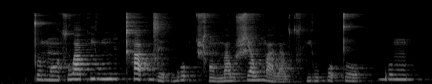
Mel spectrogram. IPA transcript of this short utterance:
t̪ ə˧ n̪ ɔ̃˧ s w a˦ k j u˦ ŋ i˦ kʰ a˦ ʔ d͡z e˨ ʔ b o˦ ʔ t͡ɕʰ ɔ̃˨˩ n̪ a˧ w ɕ a˦ w m a˨˩ l a˨˩ w t͡sʰ j u˧ p o˦ ʔ t̪ o˧ | b o˦ ŋ

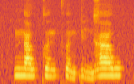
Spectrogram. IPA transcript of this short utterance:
n a˨˩ w k ə˨˩ n t̪ʰ ə˧˩ n ɗ i˧˩ ŋ ɣ a˧ w

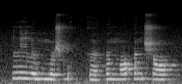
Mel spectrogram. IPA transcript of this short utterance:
l i˦ l ɯ˨˦ mː ɵ˧ ʃ ɡʷ ə˦ kː ə˨ | ə˧ ŋ ɔ˨˦ ʔ ə˦ ŋ ʃ ɔ˧

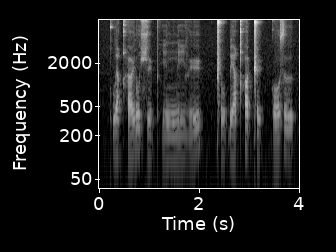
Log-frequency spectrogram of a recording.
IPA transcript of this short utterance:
kʷʼ i qʰ y ɾ u ɕ y pʰ i nː i v y | ǁ u ɓ e qʰ u ǁ y kː o s ɯ

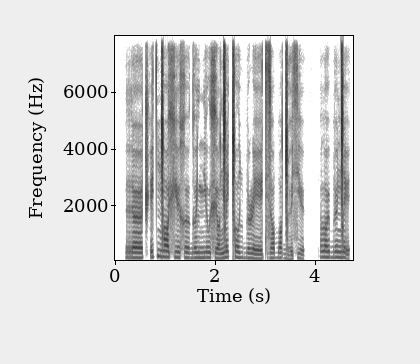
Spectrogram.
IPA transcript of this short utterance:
r œː t͡ʃʼ e tʲ ŋ͡ǀ ɔ xʲ ø x ɵː ɡ ɵː lʲ nʲ ɵː w xʲ ɔ ŋ͡ǀ e ǀ o ʎ b ø ɭ eː tʲ z ɔ b ɔ ɡ͡ǀ ø sʲ ø | lˠ ʉ b ø ŋ͡ǀ e

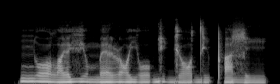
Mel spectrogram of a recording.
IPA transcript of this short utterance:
ɲ o lˠ e vʲ o m ɛ ɭ ɔ j o ɡ i ɡʲ ɔ d i pʼ a ɮ i

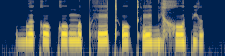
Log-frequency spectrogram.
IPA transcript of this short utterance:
b ə k o k o ŋ͡m ə pʰ e tʼ o kʼ e bʲ ɵ x o pʲ ɵ

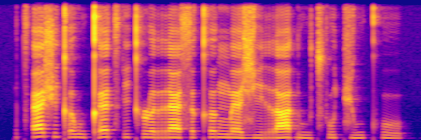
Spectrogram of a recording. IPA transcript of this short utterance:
t͡sʼ æ ʃ i kʼ ə w ṳ kʼ ɛ t͡sʼ i kʰ ɹ ə r æ s ə kʰ ə ŋ͡m ɛ ʑ i r a ɗ ṳ t͡sʼ u t͡ɕ ṳ kʰ u

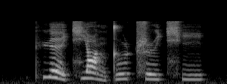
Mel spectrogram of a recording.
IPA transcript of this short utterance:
pʰ ɥ ɛ˥˨ t͡ɕ j ɑ˥˨ ŋ t̪ u˦ ʈ͡ʂ ɻ̩˦ t͡ɕʰ i˦

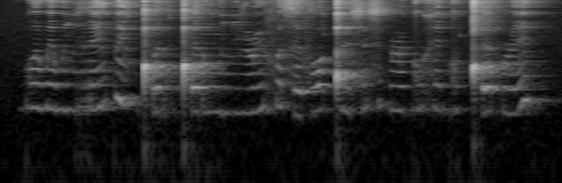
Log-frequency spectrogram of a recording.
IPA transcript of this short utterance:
ɡʷ e w e w ʉ ʎ r e lʲ p e lʲ ǃʼ ə r ǃʼ ɛ ɾ ə ŋʷ e ʎ y ʎ ɭ y f ə s e f lˠ y ǃ y s y s | ɭ ʉ ɡ u x e ɡ u ǃʼ ɛ f ɹ e

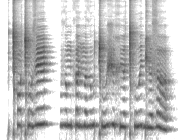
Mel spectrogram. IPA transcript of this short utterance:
ǀʰ ɔ ǀ o z ɛ | ð o ŋ θ ʌ ɪ̯ ŋ ʌ ð u ǀ u ʒ y x y ə̯ ǀʰ u ɪ̯ ɡ i ə̯ z ʌ

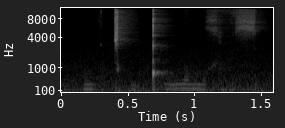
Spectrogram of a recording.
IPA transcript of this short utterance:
m o̤˦ ǀʰ i˨ ǃʰ ʉ˦ n o˦ m o˧ x a̤˧ sʲ

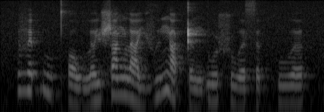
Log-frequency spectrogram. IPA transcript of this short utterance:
v ɛ˦˥ p̚ ɣ u˧˥ t̪ʰ ɔ˨˩ w l ə˧ j ʂ a˧ ŋ l a˨˩ j v ɨ˧˥ ŋ a˨˩ k̚ ʈ ə˨˩˦ ŋ ɗ u˧˥ ʂ u˨˩˦ ə̯ s ə˨˩ k̚ x u˧ ə̯

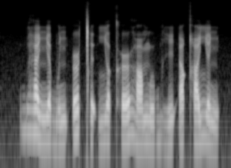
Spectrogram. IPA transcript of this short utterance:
bʱ æ˥˩ ɲ ɛ˧˩ b ʊ˩˧ ɲ ʔ ə˞˧˥˧ ǀ ɪ˧˩ ʔ ʎ ʌ˧˩ kʰ ə˞˨˥ ɦ ɑ˩˧ m u˩˧ bʱ i˩˧˩ ʔ æ˨˥ qʰ æ˨˥ ʎ ɛ˧˩ ɲ

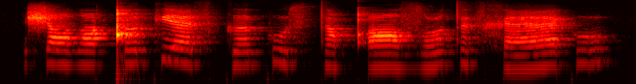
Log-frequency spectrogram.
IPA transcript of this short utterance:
ʃ æ ðˤ a ǃ ə kʲ æː s k ə k u s t ɛ̃ qʼ a zˤ u t ə̃ s x æː k u

